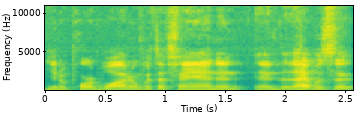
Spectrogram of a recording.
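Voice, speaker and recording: The speaker talks in an American accent with ordinary pitch variation. Noticeable background noise runs underneath. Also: man. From San Diego, California. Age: 70s. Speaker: war veteran. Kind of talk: oral history interview. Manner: halting, many fillers.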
